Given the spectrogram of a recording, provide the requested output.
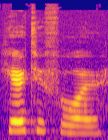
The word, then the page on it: heretofore: American English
